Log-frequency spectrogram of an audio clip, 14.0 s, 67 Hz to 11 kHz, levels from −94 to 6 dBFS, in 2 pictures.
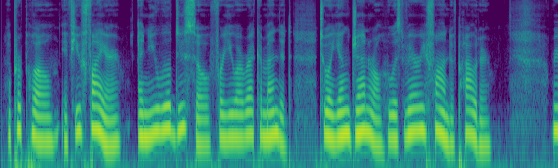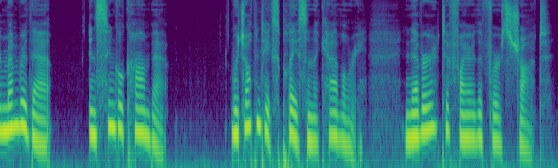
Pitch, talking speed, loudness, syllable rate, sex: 180 Hz, 170 wpm, -17 LUFS, 5.7 syllables/s, female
